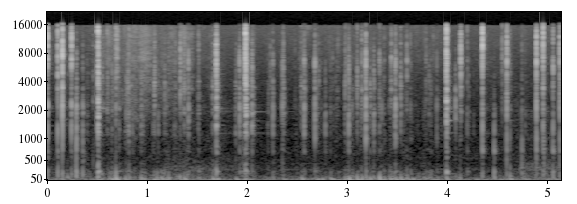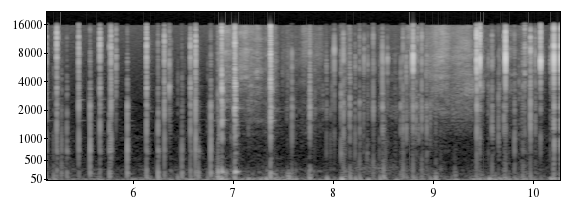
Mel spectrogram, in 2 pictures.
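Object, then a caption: Plastic game controllers in a plastic grip. Fingertips tap, scratch and click the buttons of red and blue plastic Nintendo Switch Joy-Con controllers held in a black plastic grip, which is hand-sized and hollow. A dense run of sharp, dry clicks and taps with bright, crisp edges comes through over soft scratching and low hollow thumps, each sound dying away almost instantly.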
